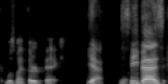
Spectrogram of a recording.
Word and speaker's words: Bezuidenhout: Seabass is how you say Bezuidenhout when you can't say Bezuidenhout, basically.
